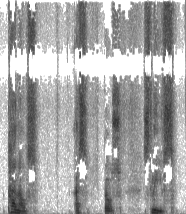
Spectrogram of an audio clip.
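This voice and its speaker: A dark, mellow tone with a Finnish accent. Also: woman. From Finland. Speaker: knitting vlogger and pattern designer. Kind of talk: casual vlog talk. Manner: halting, searching for words.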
